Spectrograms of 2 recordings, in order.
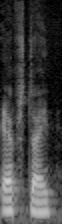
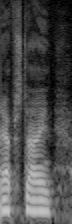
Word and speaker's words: Epstein: Brian Epstein came from, by the way, the pronunciation of his name, he preferred Brian Epstein. And would correct people early on when they said Epstein, but then he just got tired of it. And so everybody sort of knows him as Epstein, although he would have preferred the pronunciation Epstein, according to people who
